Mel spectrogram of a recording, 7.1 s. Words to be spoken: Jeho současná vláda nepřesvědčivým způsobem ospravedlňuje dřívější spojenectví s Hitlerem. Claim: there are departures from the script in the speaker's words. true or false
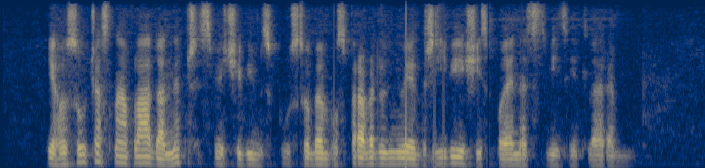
false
